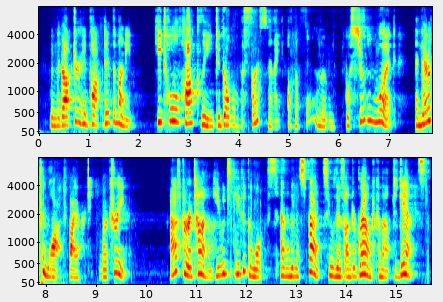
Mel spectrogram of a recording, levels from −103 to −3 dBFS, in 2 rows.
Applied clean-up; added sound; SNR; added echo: neural mask model DeepFilterNet 3.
